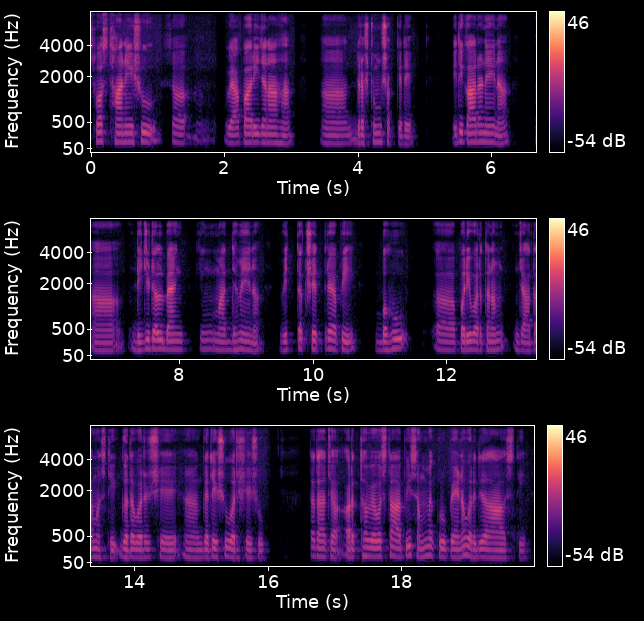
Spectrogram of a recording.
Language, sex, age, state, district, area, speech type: Sanskrit, male, 18-30, Maharashtra, Chandrapur, rural, spontaneous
